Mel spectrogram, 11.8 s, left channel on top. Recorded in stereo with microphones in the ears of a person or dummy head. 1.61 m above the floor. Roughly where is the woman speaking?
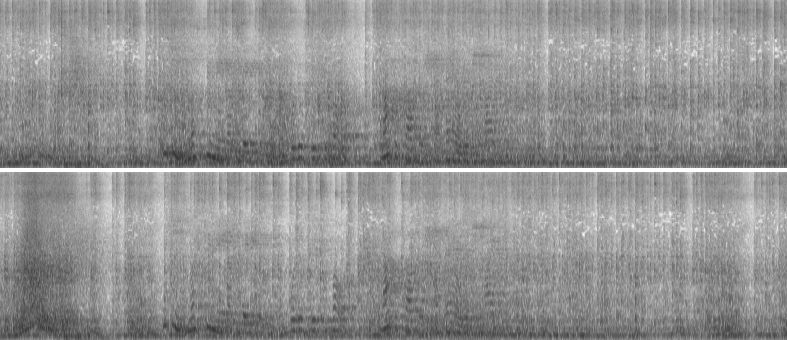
Centre.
